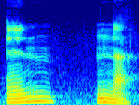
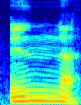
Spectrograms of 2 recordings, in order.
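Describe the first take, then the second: First: ان، pause, then نه; split syllables. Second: ان، نه run together as "enna"; no gap between ان and نه; joined syllables. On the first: Teacher showing the doubled nun, syllables apart. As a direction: separate ان from نه with a clear gap. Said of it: "اصلشون اینطور بوده". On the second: Teacher showing the written tashdid form, syllables joined. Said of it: "شد این". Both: Shown as a demonstration.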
